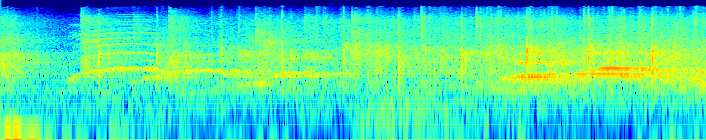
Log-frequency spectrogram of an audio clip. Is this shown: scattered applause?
yes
